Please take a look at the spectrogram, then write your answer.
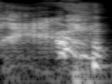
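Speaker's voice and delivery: high squealing laugh; shrieking laugh. Real, not acted. A reader laughing at her own scream, high squeal.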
